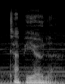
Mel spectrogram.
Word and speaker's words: Tapiola: In Finnish, the realm of this forest has a name, Tapiola. Say it slowly. Ta-pi-ola. 4 syllables, each one settling a little lower than the last.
